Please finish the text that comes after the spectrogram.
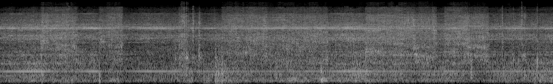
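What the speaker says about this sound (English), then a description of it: "see a cheap vacuum cleaner on the side of the road and the motor's still good" A cheap roadside-salvaged vacuum cleaner, upgraded with a more powerful motor, runs with a loud, steady high-pitched whine and airflow roar close by, unbroken throughout with no talk.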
